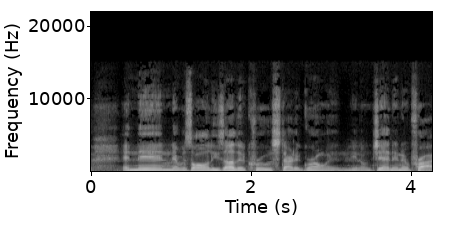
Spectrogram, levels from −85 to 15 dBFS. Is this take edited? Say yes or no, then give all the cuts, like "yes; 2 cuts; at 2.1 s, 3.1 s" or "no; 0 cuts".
no; 0 cuts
